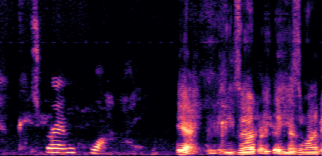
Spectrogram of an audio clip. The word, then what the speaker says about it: Ashram Kwahai: So the guy in the robes is named Ashram Kwahai. KWA-HAI. He's the one. Can we make that easier to say? Nope, that's his name. Ashram Kwahai. Ashram Kwahai.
